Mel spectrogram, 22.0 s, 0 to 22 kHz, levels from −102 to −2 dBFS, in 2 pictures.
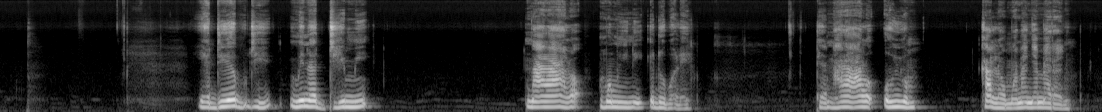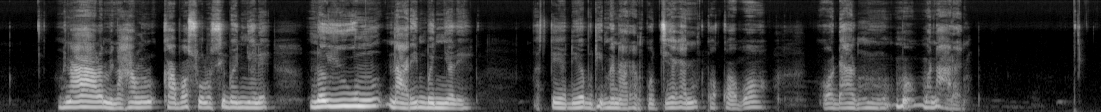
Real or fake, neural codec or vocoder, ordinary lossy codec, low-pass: real; none; none; none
